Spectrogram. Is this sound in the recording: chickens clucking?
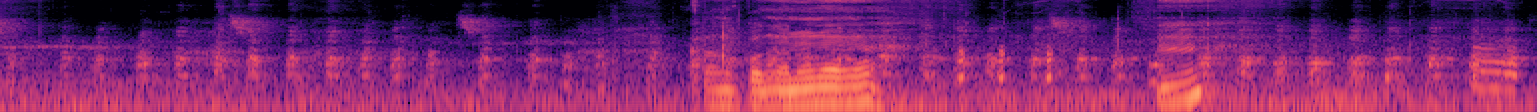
yes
